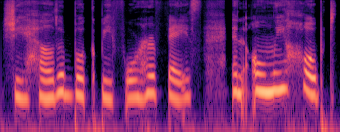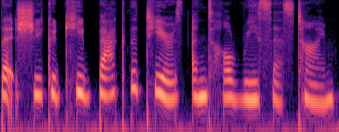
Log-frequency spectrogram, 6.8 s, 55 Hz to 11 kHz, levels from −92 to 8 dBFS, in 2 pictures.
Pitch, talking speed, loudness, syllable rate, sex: 235 Hz, 175 wpm, -18 LUFS, 4.2 syllables/s, female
